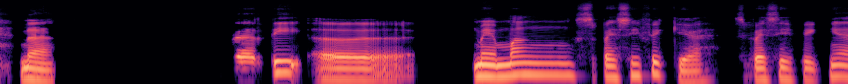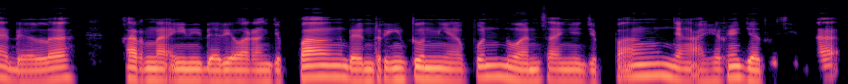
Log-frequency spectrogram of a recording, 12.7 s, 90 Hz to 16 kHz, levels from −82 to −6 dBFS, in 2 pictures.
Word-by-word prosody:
Nah 115 -3 +4 1.3
Berarti, 475 - +2
eee, 115 -1 +2 0.6
memang 160 +2 +3
spesifik 150 +3 -1 0.2
ya. 100 - -1 0.3
Spesifiknya 120 +3 -1
adalah 115 +4 -1 0.3
karena 120 -2 +2
ini 115 0 +2
dari 110 +1 +1
orang 105 -1 0
Jepang 140 +5 +2
dan 110 0 +1
ringtone-nya 120 -1 +1
pun 135 +6 -2
nuansanya 110 -2 -1
Jepang, 150 +7 -3 0.3
yang 115 - -1
akhirnya 115 +5 -2
jatuh 335 - -9
cinta 325 - -6
120 Hz, 105 wpm, -25 LUFS, 110-145 Hz, 1.3 s, Nah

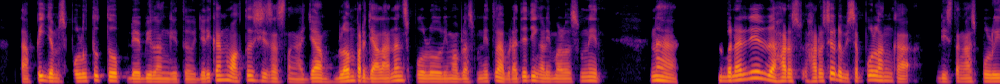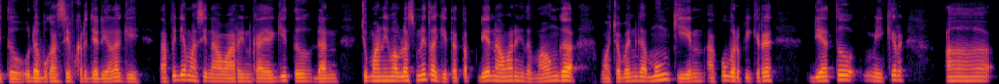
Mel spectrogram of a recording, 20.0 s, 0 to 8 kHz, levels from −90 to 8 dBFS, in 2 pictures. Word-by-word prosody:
Tapi 100 +9 +1
jam 130 - +5
10.00 120 +4 0
tutup, 140 -1 +2
dia 105 -2 +2
bilang 105 -2 0
gitu. 100 -1 -4
Jadi 105 +5 -2
kan 160 +6 +2
waktu 155 +6 +2
sisa 120 -6 -2
0,5 95 -2 -6
jam, 115 +4 +3
belum 125 +4 +6
perjalanan 120 -1 +3
10, 110 -7 0
15 105 0 -2
menitlah, 115 +4 +1
berarti 105 +6 -1
tinggal 140 -5 +1
15 105 -1 -2
menit. 135 0 -2 0.4
Nah, 140 -9 +2 0.4
sebenarnya 165 +11 +4
dia - - +2
udah 150 - +7
harus 130 0 +2
harusnya 130 +10 +2
sudah 130 - +2
bisa - - -2
pulang 145 -5 +2
Kak, 100 -1 -1 0.2
di 110 - -8
09:30 115 +1 -1
itu, 110 -1 -2
udah 120 +4 +2
bukan 120 +1 0
sif 120 +2 -2
kerja 115 -1 -3
dia 110 0 +1
lagi, 115 -5 -2 0.2
tapi 115 +7 -1
dia 170 - +1
masih 135 -2 -2
nawarin 115 +1 0
kayak 115 +1 -1
gitu, 125 -4 -1
dan 115 0 -1 0.2
cuma 140 0 -1
15 145 +1 +2
menit 175 +2 +1
lagi, 125 -8 +2
tetap 120 - -4
dia 140 - +4
nawarin 145 -2 +1
itu, 110 - -5
"Mau 125 +4 -1
enggak? 150 0 +5 0.2
Mau 110 - -6
cobain 125 +2 -1
enggak?" 140 - +2
Mungkin 130 -7 0
aku 115 +5 -7
berpikirnya 130 +4 -1 0.3
dia 140 +4 +1
tuh 165 +1 +2
mikir, 155 +3 -4 0.5
eee, 140 0 -1
125 Hz, 205 wpm, -23 LUFS, 115-145 Hz, 0.5 s, udah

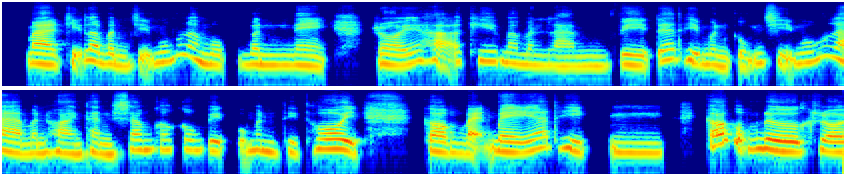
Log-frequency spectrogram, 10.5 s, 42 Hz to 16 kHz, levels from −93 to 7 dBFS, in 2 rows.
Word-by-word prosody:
mà 210 -3 +4
chỉ - - -4
là 255 - +3
mình 205 -5 -3
chỉ - - -5
muốn 235 +4 -5
là 350 -7 -3
một 195 -5 -2
mình 195 -1 -4
nè, 185 -3 -3 0.3
rồi, 195 -2 -1
á 250 - -4
hả, 255 -3 -2
khi 250 -2 -5
mà 225 -3 -4
mình 195 -2 -7
làm 175 0 -7
việc 195 -2 -1
á 270 +2 -1
thì 260 -6 -1
mình 190 -5 -5
cũng 260 - -7
chỉ 225 -2 -6
muốn 235 +9 -5
là 230 - +3
mình 185 +1 -5
hoàn 190 -2 -1
thành 185 -2 -4
xong 235 +4 -2
công 235 -1 -7
công 235 -1 -6
việc 215 -1 0
của - - -6
mình 225 -3 -2
thì 200 - -6
thôi. 250 -4 +6 0.4
Còn 200 -3 +3
bạn 245 - +3
bè 205 -1 +3
á 270 +4 +1
thì, 260 -7 0
ừm, 190 -1 -5 0.3
có 340 +4 +8
cũng 250 +2 +1
được 215 -5 +8
rồi, 205 -3 +5
210 Hz, 260 wpm, -23 LUFS, 190-240 Hz, 0.4 s, có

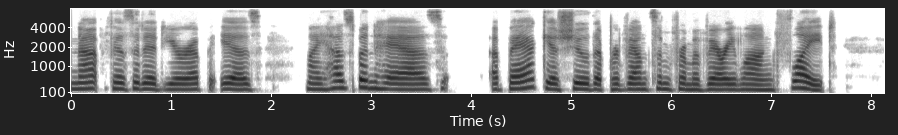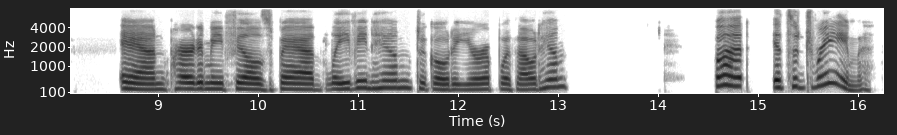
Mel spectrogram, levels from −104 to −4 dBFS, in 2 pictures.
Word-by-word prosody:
not 210 +2 0
visited 205 -2 -2
Europe 190 +1 -1
is 190 -2 0 0.4
my 200 -2 -3
husband 240 +4 -1
has 190 -3 0 0.5
a 195 - -4
back 220 +8 -1
issue 200 0 0
that 190 -1 -2
prevents 190 +1 -3
him 200 -2 -4
from 190 +1 -3
a 185 - -3
very 185 +1 +1
long 180 -1 -2
flight. 205 0 0 1.0
And 195 -3 +3
part 215 0 +4
of 215 - +1
me 210 0 +1
feels 195 -2 +2
bad 195 -1 +2
leaving 210 +5 +1
him 245 +1 -2
to 215 -1 -4
go 190 -1 +2
to 185 - -4
Europe 190 +2 -2
without 190 0 0
him 270 +5 -2 1.5
but 315 -1 +7 0.3
it's 260 +1 +3
a 295 - +1
dream! 255 - -2
200 Hz, 135 wpm, -25 LUFS, 190-220 Hz, 1.5 s, but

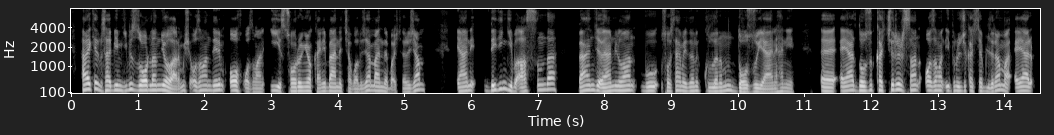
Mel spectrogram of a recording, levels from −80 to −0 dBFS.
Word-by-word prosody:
Herkes 195 +4 +3
mesela 160 +1 0
benim 170 -2 +2
gibi 170 +6 -2
zorlanıyorlarmış. 165 -2 +3
O 160 - -1
zaman 165 +1 -2
derim, 170 -1 +1
"Oh 160 -3 +4
o 120 - -3
zaman, 115 0 -5
iyi 150 -4 0
sorun 135 +2 +2
yok, 140 -3 0
hani, 135 +4 -2
ben 135 -1 +2
de - - -1
çabalayacağım, 110 +9 -3
ben 145 -2 +1
de 120 - -3
başaracağım." 160 +11 -3 0.5
Yani, 145 +4 +1
dediğin 175 +9 +1
gibi 155 -7 +1
aslında 175 +8 0 0.3
bence 165 +3 +2
önemli 140 +5 +3
olan 165 +1 +1
bu 145 +1 +1
sosyal 145 +3 -2
medyanın 140 +1 -1
kullanımının 135 +2 -1
dozu 115 -1 +2
yani. 105 -1 0
Hani, 120 -3 -5 0.4
eee, 130 -1 +4
eğer 155 +2 +1
dozu 155 +2 +2
kaçırırsan 170 +1 +1
o 160 0 +3
zaman 160 0 0
ipin 150 0 -3
ucu 145 +1 -1
kaçabilir 135 -2 -3
ama 170 +1 +1
eğer 140 +2 +2
150 Hz, 190 wpm, -20 LUFS, 135-165 Hz, 0.5 s, Oh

